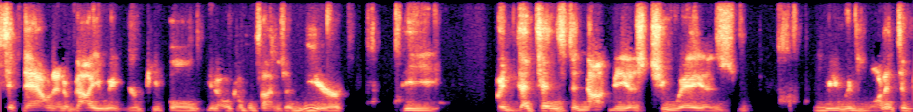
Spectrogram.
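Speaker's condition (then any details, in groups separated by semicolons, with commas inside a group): No condition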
